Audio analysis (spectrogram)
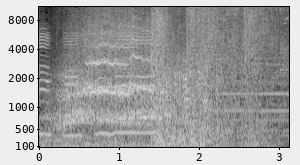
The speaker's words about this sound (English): Now, just pull on in. Kid, you're gonna stop. Hit the brakes, damn it.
